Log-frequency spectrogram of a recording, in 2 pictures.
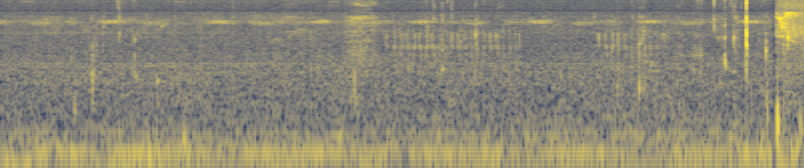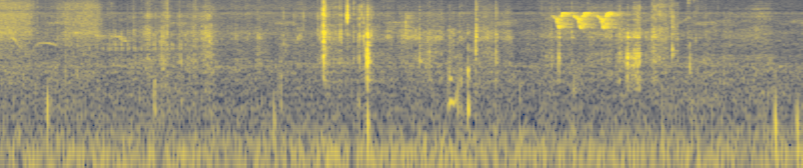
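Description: Outdoor ambience with a small bird chirping: a faint high note repeated about twice a second, then a quick trill near the end. A few sharp clicks are heard over a low steady rumble.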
